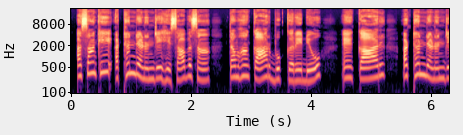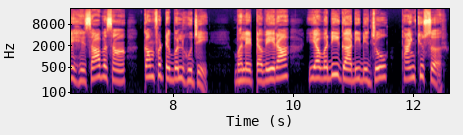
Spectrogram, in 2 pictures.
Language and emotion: Sindhi, neutral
